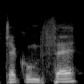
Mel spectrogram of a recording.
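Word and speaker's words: Tecumseh: little quick quote from Tacoma say he's actually the proper way to pronounce it is check whom say and he was Shani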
